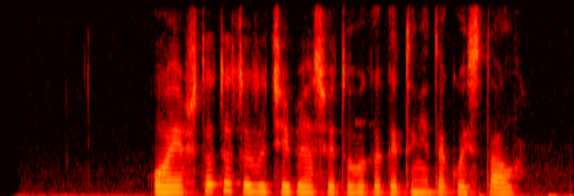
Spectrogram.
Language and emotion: Russian, neutral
